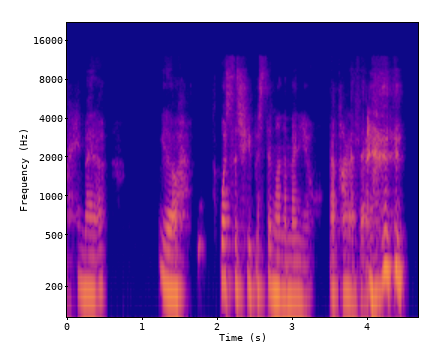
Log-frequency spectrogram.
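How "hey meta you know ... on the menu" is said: soft whisper, lower pitch. Showing how to talk to the glasses in a quiet restaurant: whispering. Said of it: "I'm whispering".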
